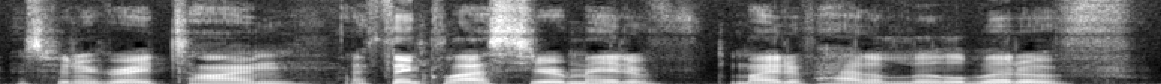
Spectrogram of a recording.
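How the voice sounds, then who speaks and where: A man's voice: medium pitch, fairly even intonation, a little fast, smooth, no room sound. A young man from Norway, a folk musician, chatting casually as an interview guest and laughing easily.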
